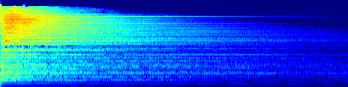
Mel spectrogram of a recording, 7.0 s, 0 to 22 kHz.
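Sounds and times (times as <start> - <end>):
Paiste 2002 power crash cymbal edge hit: 0.0 - 3.7.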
